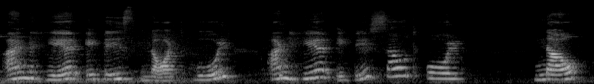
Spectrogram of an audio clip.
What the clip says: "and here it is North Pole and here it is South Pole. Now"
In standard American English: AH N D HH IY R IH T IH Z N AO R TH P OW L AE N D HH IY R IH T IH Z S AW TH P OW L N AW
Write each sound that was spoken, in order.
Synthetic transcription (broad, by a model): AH N D HH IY R IH T IH Z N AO R T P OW L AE N D HH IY R IH T IH Z S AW T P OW L N AW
